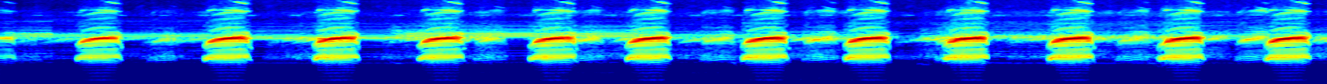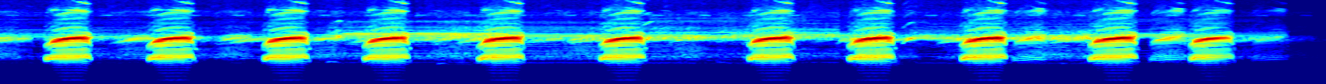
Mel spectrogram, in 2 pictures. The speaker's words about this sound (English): The squirrel tree frog provides a very good example. The male's advertisement call is a nasal, buzzing, "rack, rack."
